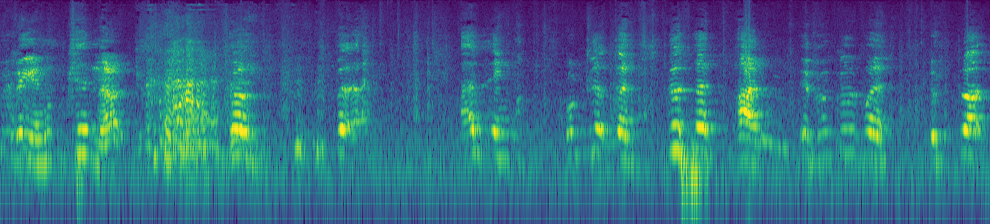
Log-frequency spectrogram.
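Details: Adult man with cerebral palsy speaking at a cerebral palsy event, speech largely unintelligible to automatic transcription; dysarthria (cerebral palsy).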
